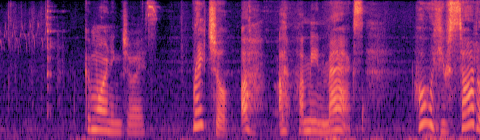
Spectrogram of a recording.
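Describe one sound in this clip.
A woman speaks in a startled, then friendly tone.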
